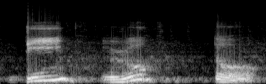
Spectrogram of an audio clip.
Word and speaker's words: দ্বিরুক্ত: দ্বিরুক্ত শব্দের উচ্চারণটা কি দ্বিরুক্ত শব্দের উচ্চারণ হলো দ্বি রূপ তো অর্থাৎ দ্বিরুক্ত শব্দের উচ্চারণ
